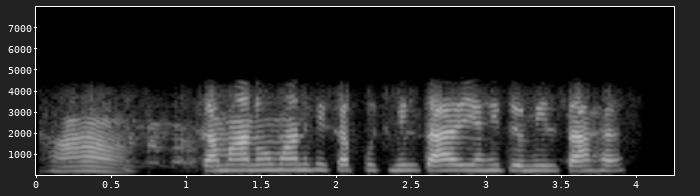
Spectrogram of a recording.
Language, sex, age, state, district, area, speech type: Hindi, female, 45-60, Bihar, Madhepura, rural, conversation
